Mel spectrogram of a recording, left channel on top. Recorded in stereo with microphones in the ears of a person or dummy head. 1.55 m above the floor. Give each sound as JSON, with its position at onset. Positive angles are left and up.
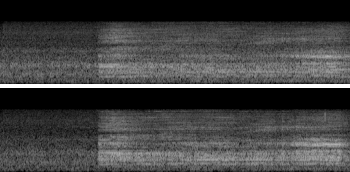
{"t": 1.0, "sound": "a zipper", "side_deg": -15, "distance_m": 3.5}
